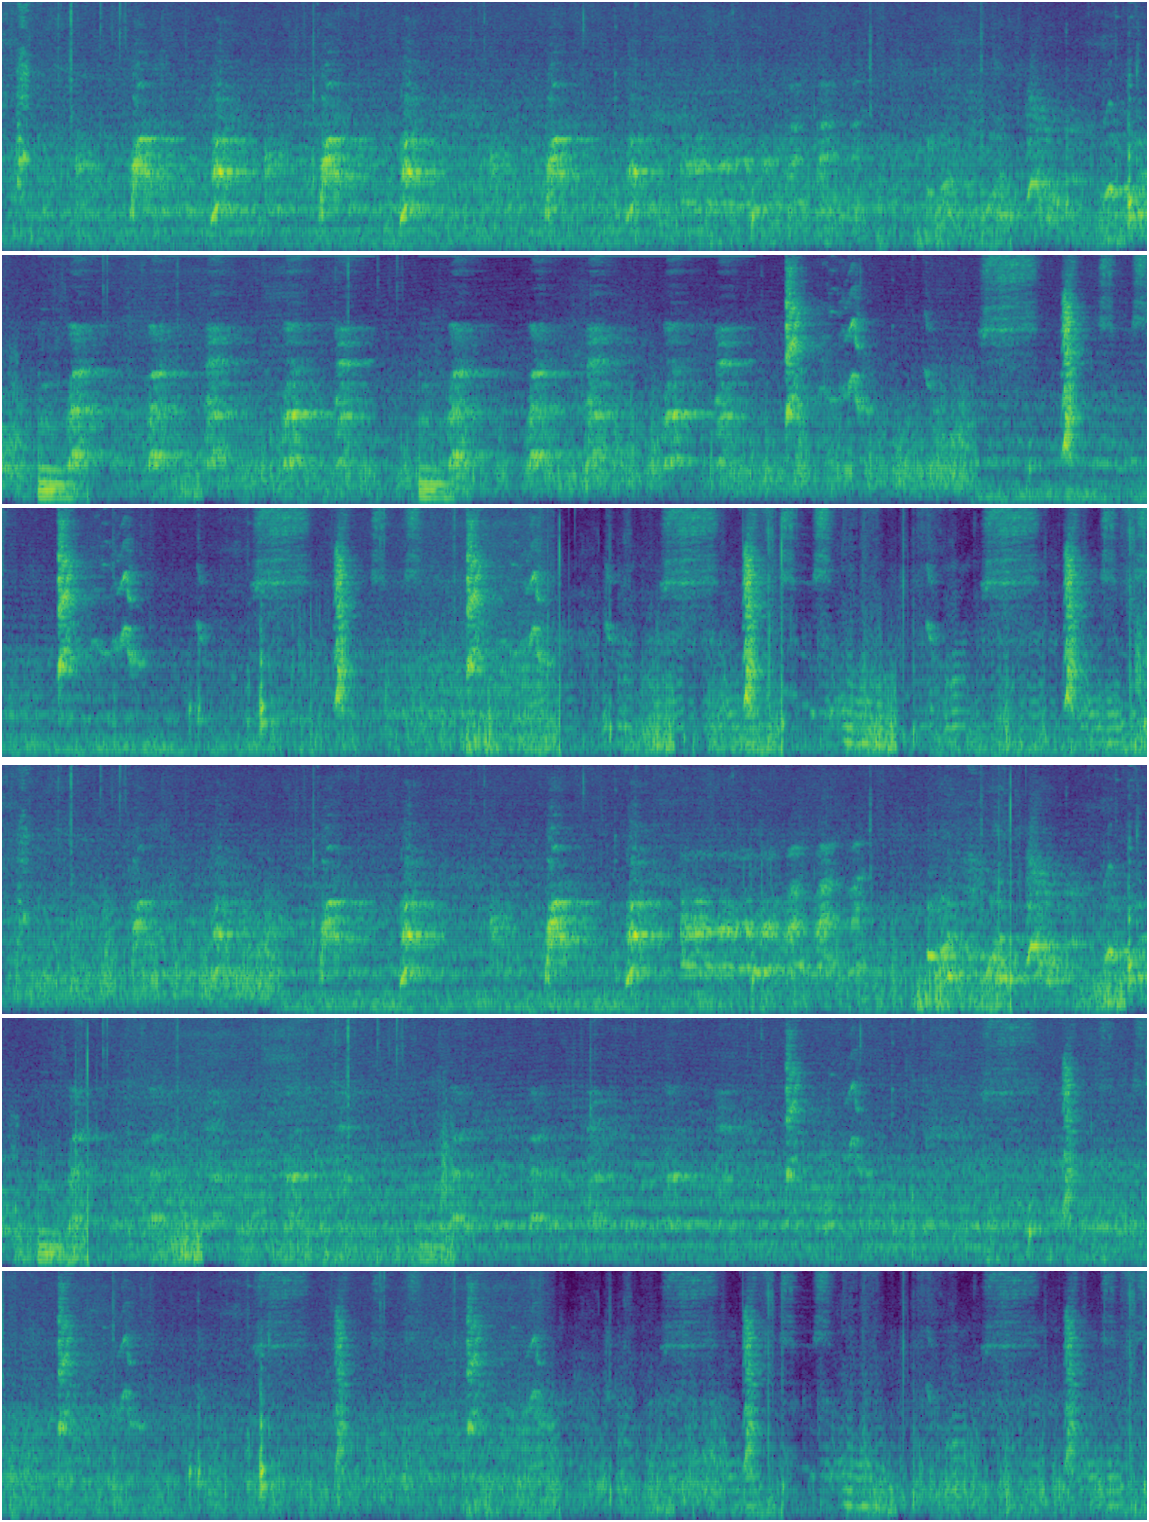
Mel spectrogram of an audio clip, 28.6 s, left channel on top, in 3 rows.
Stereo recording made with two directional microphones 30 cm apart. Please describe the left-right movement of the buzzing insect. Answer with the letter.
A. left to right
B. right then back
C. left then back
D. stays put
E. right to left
B.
